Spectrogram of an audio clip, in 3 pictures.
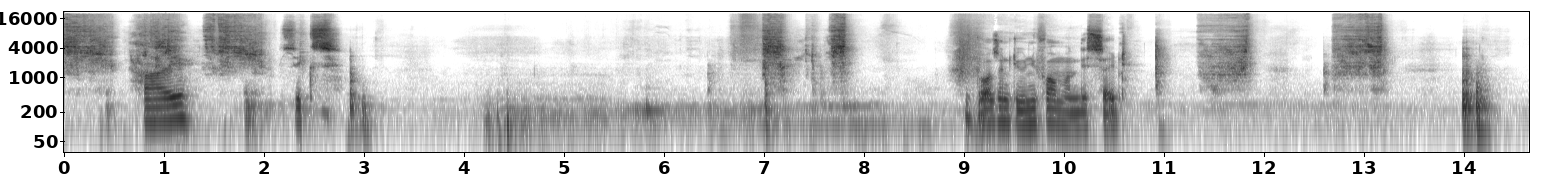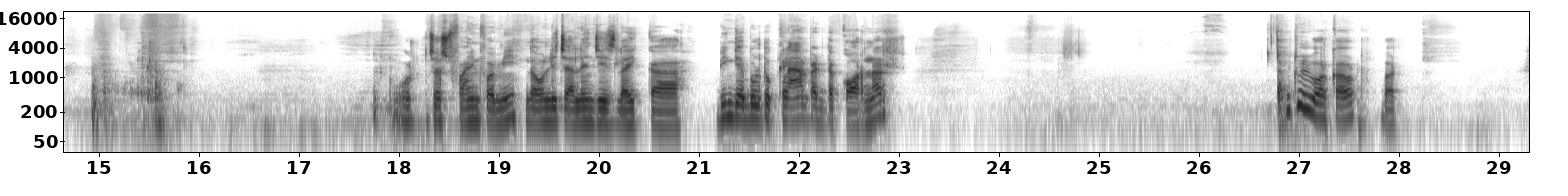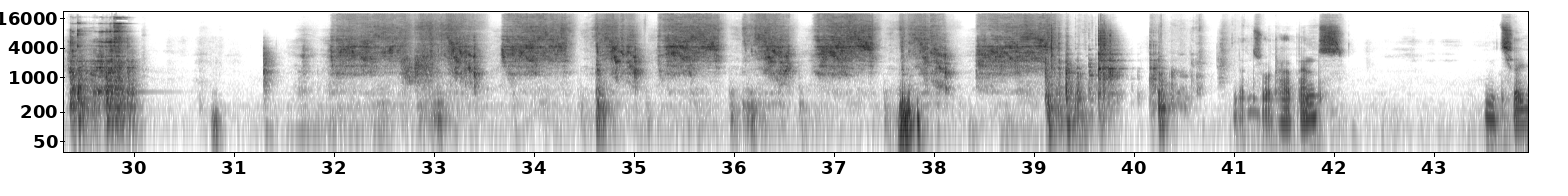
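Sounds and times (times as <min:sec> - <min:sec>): hand plane shaving wood: 0:00.0 - 0:02.7, 0:05.8 - 0:08.0, 0:08.8 - 0:09.5, 0:11.3 - 0:12.0, 0:12.6 - 0:13.3, 0:31.6 - 0:39.3.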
